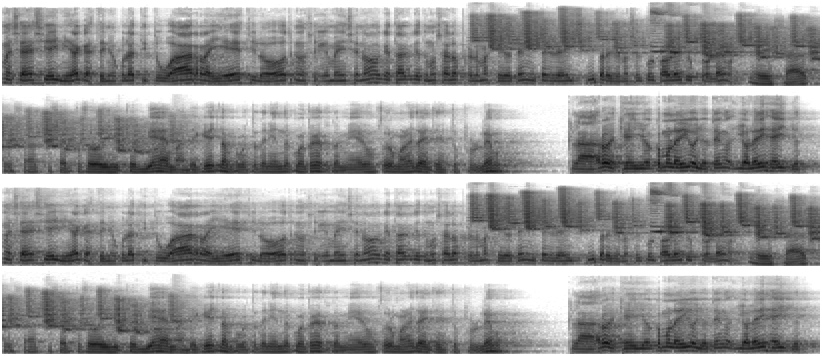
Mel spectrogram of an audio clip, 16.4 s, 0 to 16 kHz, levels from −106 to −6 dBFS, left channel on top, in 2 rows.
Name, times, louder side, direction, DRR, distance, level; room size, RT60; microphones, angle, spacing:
voice 1, 0.0-7.3 13.8-16.2, left 2 dB, 45° left, 9 dB, 2.3 m, -22 dB
sound 1, 4.7-9.9, right 3 dB, 20° right, 5.8 m, -26 dB
voice 2, 7.5-13.2, left 1 dB, 25° left, 8 dB, 1.2 m, -23 dB
28.0 x 25.5 x 8.2 m, 0.94 s
head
